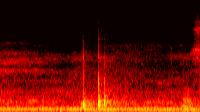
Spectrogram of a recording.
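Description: Two light clicks close together about a second in, as a small polymer rail cover is handled against the rifle's slotted aluminium handguard, over a steady low hum.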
